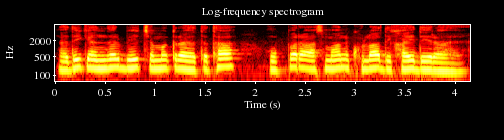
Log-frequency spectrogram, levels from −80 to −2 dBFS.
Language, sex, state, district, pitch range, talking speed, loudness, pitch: Hindi, male, Chhattisgarh, Raigarh, 170-195 Hz, 215 wpm, -14 LUFS, 185 Hz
